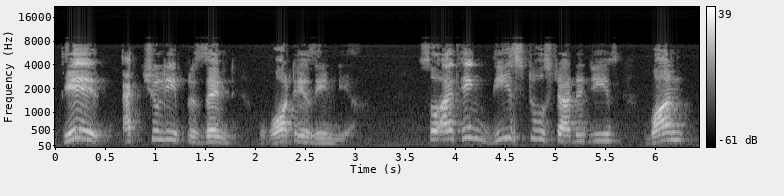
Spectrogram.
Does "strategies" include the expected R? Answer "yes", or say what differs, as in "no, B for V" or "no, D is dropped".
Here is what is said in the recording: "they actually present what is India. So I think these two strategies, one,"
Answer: yes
